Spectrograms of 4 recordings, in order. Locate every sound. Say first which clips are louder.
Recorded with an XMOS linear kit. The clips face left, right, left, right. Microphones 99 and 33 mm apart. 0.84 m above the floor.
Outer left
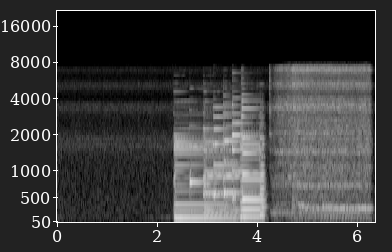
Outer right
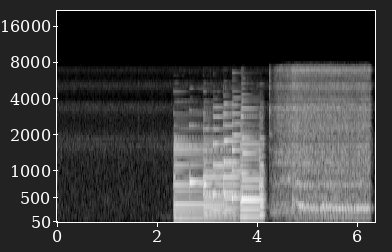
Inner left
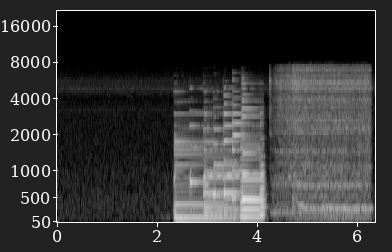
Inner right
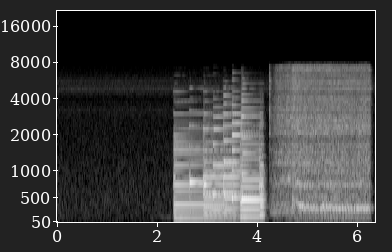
2.3 s a piano: outer right 8 dB, inner right 8 dB; 60° right (ahead or behind), 0.8 m
4.2 s sawing: outer right 8 dB, inner right 8 dB; 70° right (ahead or behind), 0.6 m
